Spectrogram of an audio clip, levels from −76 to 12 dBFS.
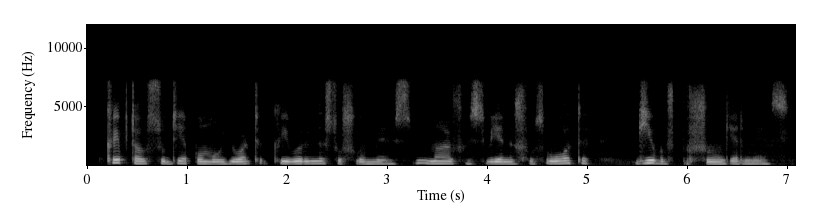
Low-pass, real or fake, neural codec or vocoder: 7.2 kHz; fake; codec, 16 kHz, 0.9 kbps, LongCat-Audio-Codec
